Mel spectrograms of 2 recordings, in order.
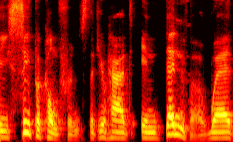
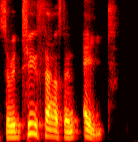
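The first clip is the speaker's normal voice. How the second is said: ordinary talk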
